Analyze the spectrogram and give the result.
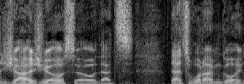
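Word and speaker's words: Dziadzio: It's spelled D-Z-I-A-D-Z-I-O, and he said Jaggio, so that's what I'm going with.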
